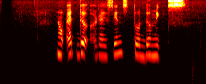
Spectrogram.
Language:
Sundanese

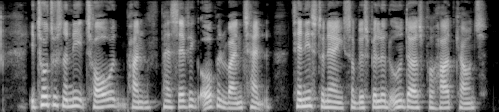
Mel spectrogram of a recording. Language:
Danish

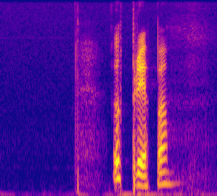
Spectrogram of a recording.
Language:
Swedish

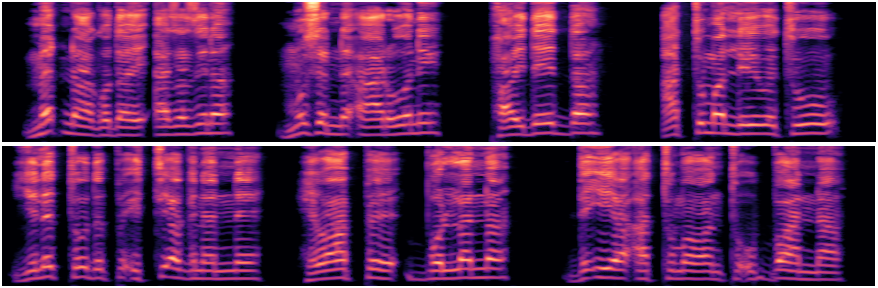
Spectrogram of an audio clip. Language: Dawro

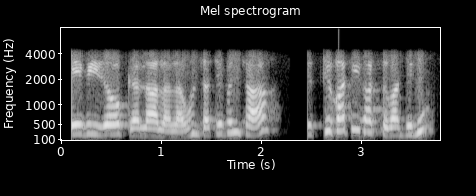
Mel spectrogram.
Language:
Nepali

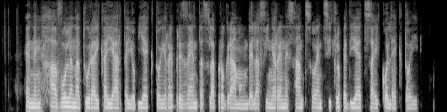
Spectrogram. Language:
Esperanto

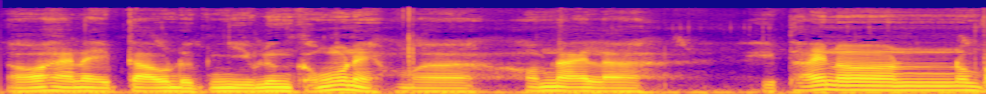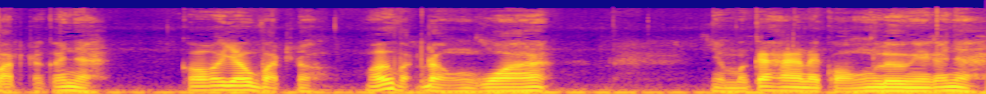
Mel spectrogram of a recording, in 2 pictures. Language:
Vietnamese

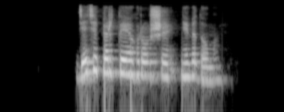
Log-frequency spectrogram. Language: Belarusian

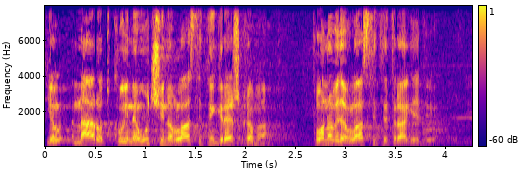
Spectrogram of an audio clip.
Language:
Croatian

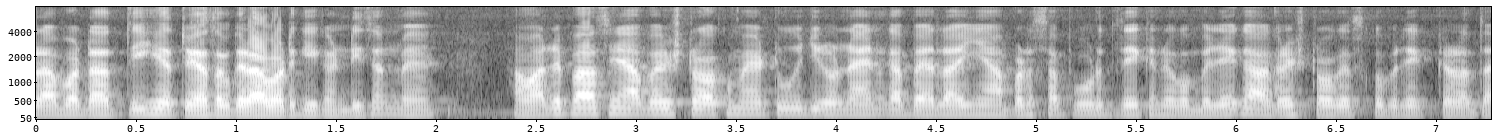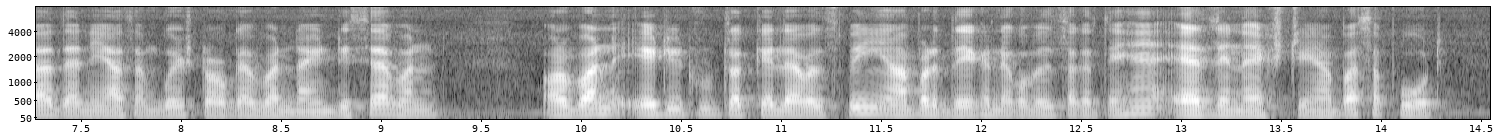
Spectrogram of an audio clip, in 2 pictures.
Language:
Hindi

